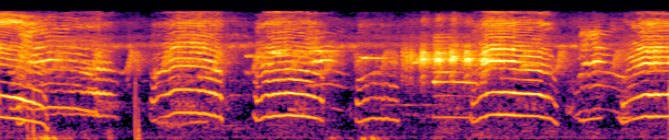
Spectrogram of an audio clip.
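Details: Domestic cats calling at feeding time with long, clear harmonic meows, each arched and drawn out about half a second, coming in steady succession with brief gaps.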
